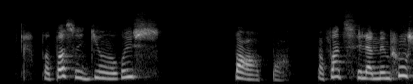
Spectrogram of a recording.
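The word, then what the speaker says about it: папа: En français, on dit papa, juste P-A-P-A, quoi, papa. En russe, on dit papa. Donc, papa. En gros, le premier syllabe, on le prononce plus longtemps.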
